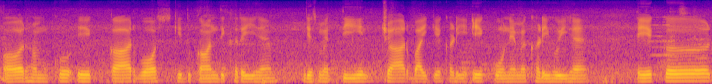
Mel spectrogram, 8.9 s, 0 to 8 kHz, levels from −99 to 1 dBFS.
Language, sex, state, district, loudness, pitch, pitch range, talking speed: Hindi, male, Madhya Pradesh, Katni, -17 LUFS, 110 Hz, 110-115 Hz, 150 wpm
